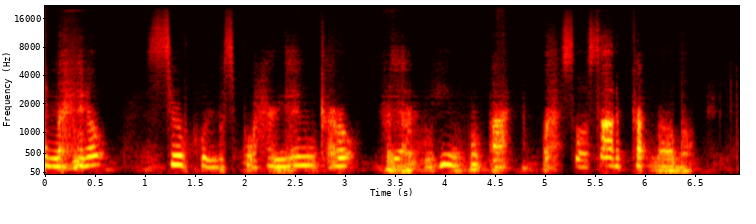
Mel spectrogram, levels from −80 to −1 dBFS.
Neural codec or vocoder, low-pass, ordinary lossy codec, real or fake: codec, 44.1 kHz, 0.9 kbps, DAC; none; none; fake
